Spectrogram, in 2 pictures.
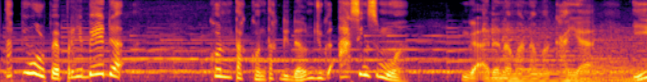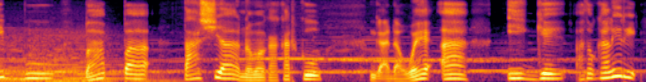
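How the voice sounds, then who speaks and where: High, animated male horror storyteller. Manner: suspenseful, theatrical, pausing between short phrases. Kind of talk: dramatic first-person horror narration. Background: background music.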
